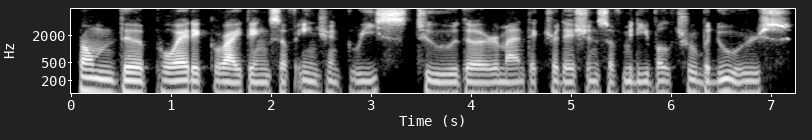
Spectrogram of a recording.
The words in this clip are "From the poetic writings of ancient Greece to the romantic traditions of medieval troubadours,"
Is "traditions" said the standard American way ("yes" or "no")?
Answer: no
